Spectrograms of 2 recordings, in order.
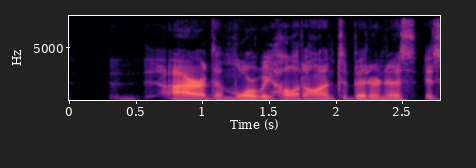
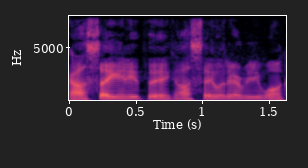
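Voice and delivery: much higher voice, imitating a child's plea; pleading little girl; 11 semitones higher, faster than usual. Daughter wants father to stay, imitated high-pitched pleading. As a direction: play the young daughter begging him to stay. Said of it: "'cause she wants him to stay".

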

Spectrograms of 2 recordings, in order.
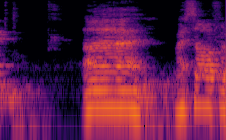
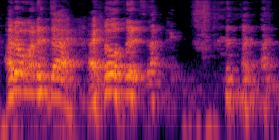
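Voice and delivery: shrill-free but higher, louder, laughing panic; mock terrified scream; 9 semitones higher, 9 dB louder, slower than usual. Dad teaching daughter to drive, mock terrified scream. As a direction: pretend you're screaming for your life in the car. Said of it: "screaming in fear for my life".

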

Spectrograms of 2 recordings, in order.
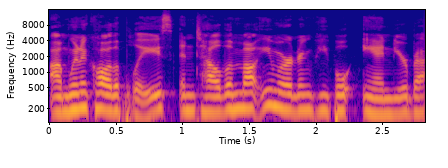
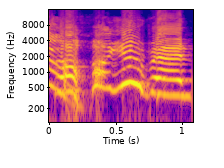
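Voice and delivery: higher, louder teasing voicemail; 12 semitones higher, 13 dB louder than usual. Real, not acted. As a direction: tease him loudly down the phone. Echoing the voicemail tease.

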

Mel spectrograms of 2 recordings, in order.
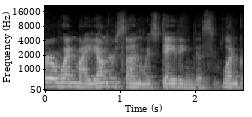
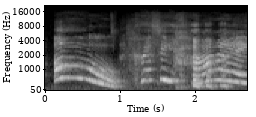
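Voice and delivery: way higher, louder, laughing sugary hello; sudden gushing welcome; 6 dB louder, much slower than usual. Retold or imitated. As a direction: flip instantly from fury to beaming hostess. Mom switches to sweet greeting.

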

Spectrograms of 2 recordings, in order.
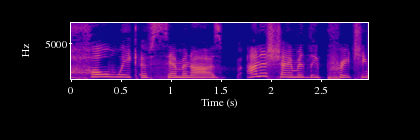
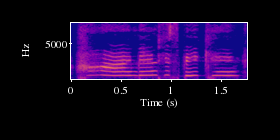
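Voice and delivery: timid little voice; 12 semitones higher, slower than usual. Retold or imitated. Young pastor answering a threatening drunk caller, timid childlike squeak. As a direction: sound like a scared five-year-old. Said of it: "I still have a fairly high-pitched voice".

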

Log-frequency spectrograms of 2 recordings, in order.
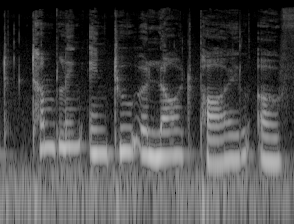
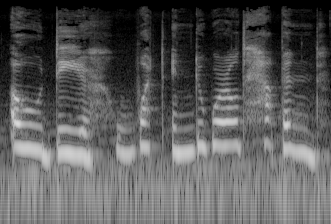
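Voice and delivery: louder, startled exclamation; shocked at the sight; surprised Rabbit; 3 semitones higher, 8 dB louder than usual. Acted. Rabbit exclaims in surprise at leafy Pooh. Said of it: "asked Rabbit".

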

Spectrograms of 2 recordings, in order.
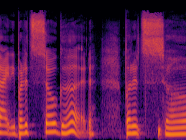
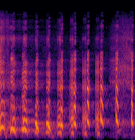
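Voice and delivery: high laugh; 13 semitones higher than usual. Real, not acted.

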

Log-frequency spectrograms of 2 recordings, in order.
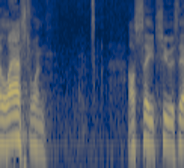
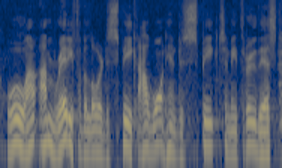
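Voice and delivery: low, softer, hushed eagerness; humble readiness; 5 semitones lower, 5 dB quieter than usual. Acted. Preacher voices a believer ready to hear God, low and humble. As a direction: speak as a humble, ready listener. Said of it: "come to the Bible like".

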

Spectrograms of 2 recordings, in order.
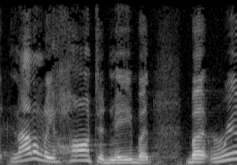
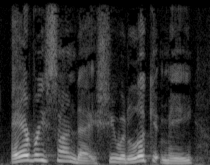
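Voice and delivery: ordinary talk

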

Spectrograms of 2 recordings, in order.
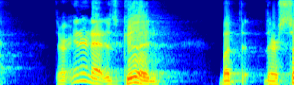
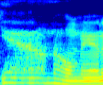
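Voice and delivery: much softer, unconvinced murmur; retold doubtful reply; 4 semitones higher, 10 dB quieter than usual. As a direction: trail it quietly, not buying it. Retold doubtful answer to wife.

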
